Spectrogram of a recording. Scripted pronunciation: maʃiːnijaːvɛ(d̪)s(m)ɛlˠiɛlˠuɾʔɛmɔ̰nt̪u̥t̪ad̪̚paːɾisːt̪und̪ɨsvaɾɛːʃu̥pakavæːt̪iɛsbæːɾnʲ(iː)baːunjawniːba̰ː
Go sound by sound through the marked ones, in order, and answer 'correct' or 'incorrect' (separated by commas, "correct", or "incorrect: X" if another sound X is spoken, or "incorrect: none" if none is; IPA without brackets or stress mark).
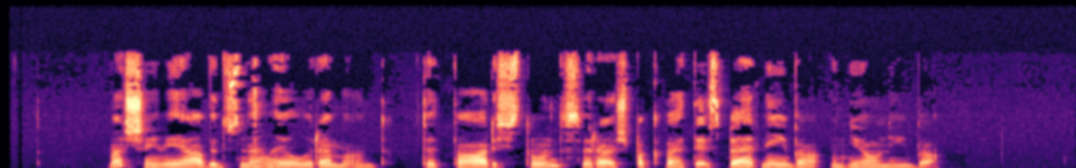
correct, incorrect: n, correct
